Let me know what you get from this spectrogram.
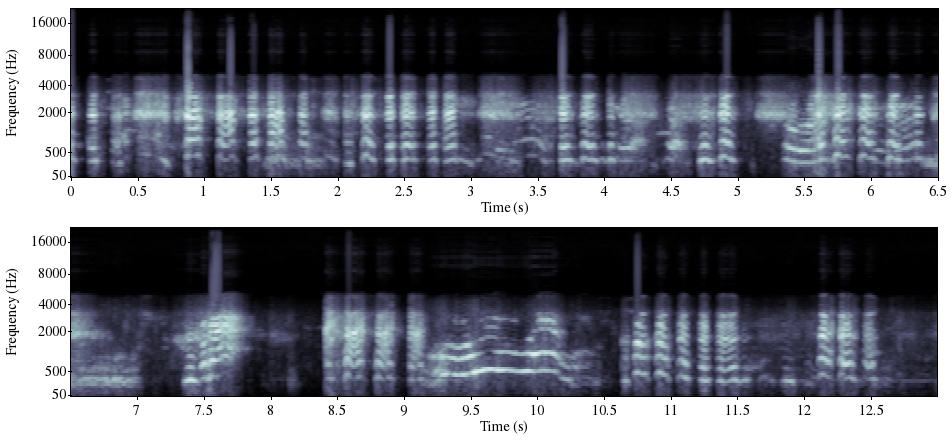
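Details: A pet Aspin, a Philippine native dog, 'talking' with long runs of short harmonic yelps, a rising whine, then a warbling, wavering moan. Human voices are close by.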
